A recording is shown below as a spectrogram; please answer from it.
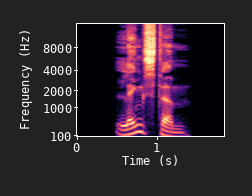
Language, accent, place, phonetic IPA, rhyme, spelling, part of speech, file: German, Germany, Berlin, [ˈlɛŋstəm], -ɛŋstəm, längstem, adjective, De-längstem.ogg
- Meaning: strong dative masculine/neuter singular superlative degree of lang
